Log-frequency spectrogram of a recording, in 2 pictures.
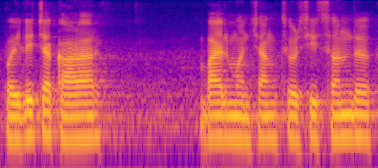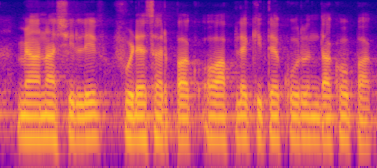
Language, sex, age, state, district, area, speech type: Goan Konkani, male, 18-30, Goa, Tiswadi, rural, spontaneous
